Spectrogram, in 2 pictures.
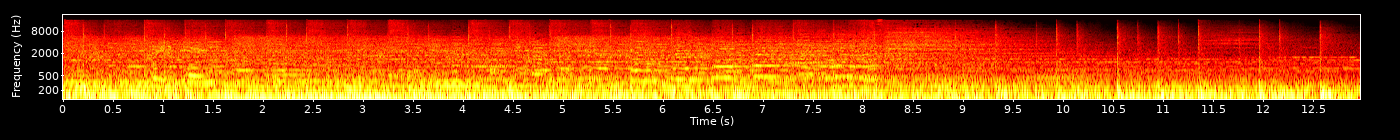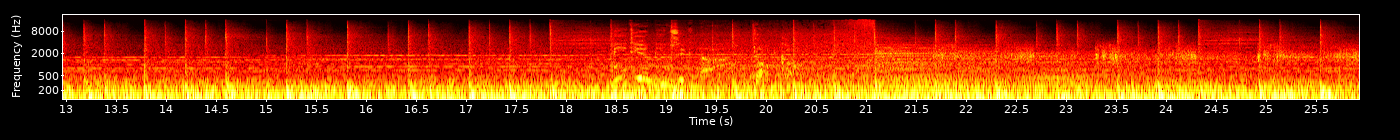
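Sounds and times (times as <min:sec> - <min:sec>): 
gothic hero trailer music: 0:00.0 - 0:25.9.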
